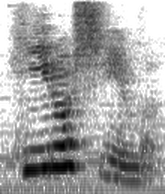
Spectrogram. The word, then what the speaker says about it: Hiroshima: coisa tem muita gente que fala Hiroshima aliás acho que todo mundo do Brasil Fala Hiroshima mas na verdade a bomba caiu em Hiroshima Hiroshima é com essa letra que eles escrevem então eles pronunciam o h aqui no Japão por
